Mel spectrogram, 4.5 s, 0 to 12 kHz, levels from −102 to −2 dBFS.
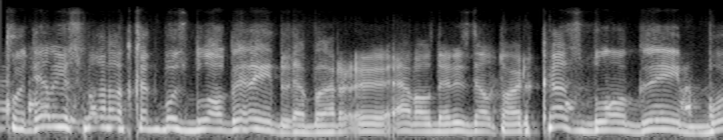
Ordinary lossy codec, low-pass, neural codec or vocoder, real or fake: Opus, 16 kbps; 7.2 kHz; codec, 16 kHz, 4 kbps, X-Codec, HuBERT features, trained on balanced general audio; fake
